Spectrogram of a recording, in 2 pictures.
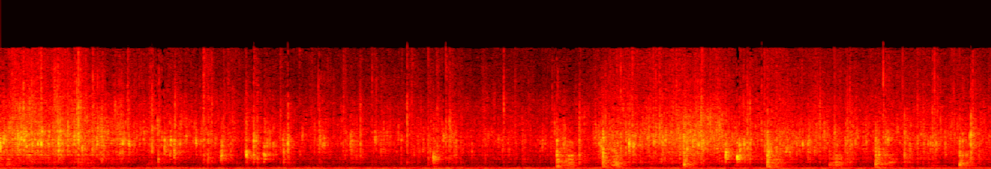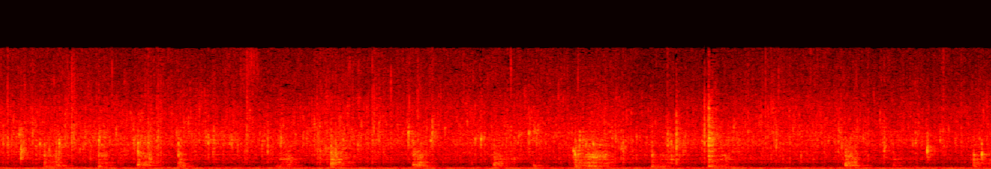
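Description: Sliced shallots and curry leaves sizzling in hot coconut oil, loudest just as they go in, while a wooden spatula stirs them with repeated scraping and tapping strokes against the pan.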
